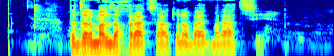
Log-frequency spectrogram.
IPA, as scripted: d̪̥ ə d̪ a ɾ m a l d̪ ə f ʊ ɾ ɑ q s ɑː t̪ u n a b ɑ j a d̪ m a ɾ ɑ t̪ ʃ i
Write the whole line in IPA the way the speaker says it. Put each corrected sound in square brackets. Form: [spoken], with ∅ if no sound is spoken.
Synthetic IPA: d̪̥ ə d̪ a ɾ m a l d̪ ə [x] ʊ ɾ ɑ [k] s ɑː t̪ u n a b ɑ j a d̪ m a ɾ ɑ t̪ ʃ i

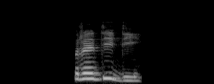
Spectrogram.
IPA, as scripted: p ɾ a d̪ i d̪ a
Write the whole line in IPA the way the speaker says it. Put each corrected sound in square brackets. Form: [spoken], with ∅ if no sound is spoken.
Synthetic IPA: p ɾ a d̪ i d̪ [i]

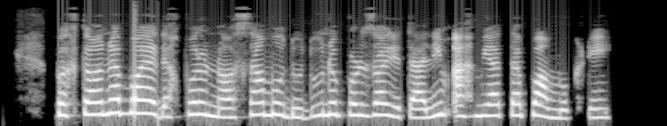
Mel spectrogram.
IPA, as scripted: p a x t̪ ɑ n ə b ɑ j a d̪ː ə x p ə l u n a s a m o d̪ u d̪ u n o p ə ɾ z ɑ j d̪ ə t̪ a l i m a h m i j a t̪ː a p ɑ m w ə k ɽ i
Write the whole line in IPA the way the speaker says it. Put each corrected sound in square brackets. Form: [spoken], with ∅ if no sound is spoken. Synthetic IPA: p a x t̪ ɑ n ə b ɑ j a d̪ː ə x p ə l [o] n [ɑ] s a m o d̪ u d̪ u n o p ə ɾ z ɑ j d̪ ə t̪ a l i m a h m i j a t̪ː a p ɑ m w ə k ɽ i

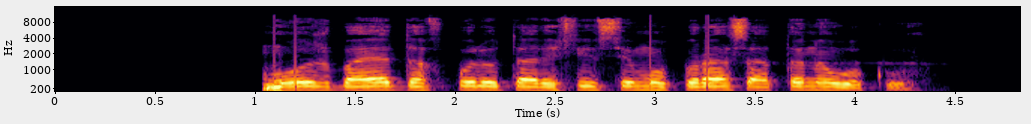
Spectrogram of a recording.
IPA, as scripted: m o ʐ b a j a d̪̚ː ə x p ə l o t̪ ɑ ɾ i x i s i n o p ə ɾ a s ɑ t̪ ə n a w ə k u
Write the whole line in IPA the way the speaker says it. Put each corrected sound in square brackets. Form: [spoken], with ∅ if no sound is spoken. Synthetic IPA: m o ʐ b [ɑ] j a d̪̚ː ə x p ə l o t̪ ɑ ɾ i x i s i [m] o p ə ɾ a s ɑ t̪ ə n a w ə k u

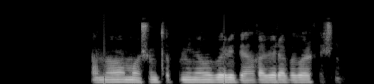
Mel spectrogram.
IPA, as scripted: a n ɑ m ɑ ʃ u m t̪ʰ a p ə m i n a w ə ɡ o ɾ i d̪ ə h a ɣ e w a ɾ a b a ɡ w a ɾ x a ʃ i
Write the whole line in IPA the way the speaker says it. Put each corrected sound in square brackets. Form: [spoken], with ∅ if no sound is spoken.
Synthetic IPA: a n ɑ m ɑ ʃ u m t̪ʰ a p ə m i n a w ə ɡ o ɾ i d̪ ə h a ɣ [a] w [e] ɾ a b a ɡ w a ɾ [k] a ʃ i

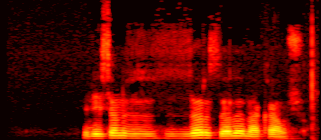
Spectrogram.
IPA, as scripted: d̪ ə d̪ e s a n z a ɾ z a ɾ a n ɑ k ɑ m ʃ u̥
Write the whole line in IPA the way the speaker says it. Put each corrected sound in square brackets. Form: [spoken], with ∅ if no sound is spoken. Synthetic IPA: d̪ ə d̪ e s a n z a ɾ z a [l] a n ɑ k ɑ m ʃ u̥

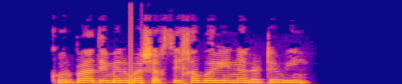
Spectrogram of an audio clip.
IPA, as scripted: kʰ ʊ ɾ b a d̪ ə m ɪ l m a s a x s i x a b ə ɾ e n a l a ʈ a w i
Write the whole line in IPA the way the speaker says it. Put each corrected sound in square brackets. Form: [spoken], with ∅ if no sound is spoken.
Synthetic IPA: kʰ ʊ ɾ b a d̪ ə m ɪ l m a [ʃ] a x s i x a b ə ɾ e n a l a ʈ a w i

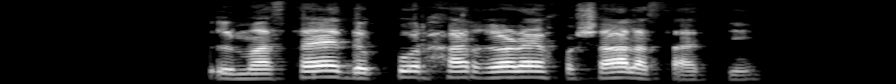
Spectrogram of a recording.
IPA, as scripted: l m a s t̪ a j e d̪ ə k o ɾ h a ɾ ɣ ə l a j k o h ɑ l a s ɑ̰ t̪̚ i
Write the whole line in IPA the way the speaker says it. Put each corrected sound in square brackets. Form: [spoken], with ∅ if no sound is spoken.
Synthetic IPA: l m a s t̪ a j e d̪ ə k o ɾ h a ɾ ɣ ə [ɽ] a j [x] o [ʃ] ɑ l a s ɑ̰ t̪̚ i

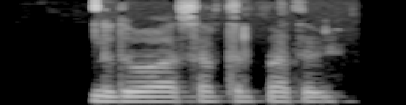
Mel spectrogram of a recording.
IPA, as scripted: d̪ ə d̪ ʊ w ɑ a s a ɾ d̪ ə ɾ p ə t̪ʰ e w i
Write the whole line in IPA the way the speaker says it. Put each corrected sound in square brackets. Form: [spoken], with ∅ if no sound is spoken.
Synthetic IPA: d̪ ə d̪ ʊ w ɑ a s a ɾ [t̪] ə [l] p [ɑ] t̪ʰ [a] w i

